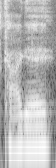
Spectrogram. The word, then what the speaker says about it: Kage: So we didn't really touch base upon the techno and house stuff I do, which is my other name, Brian Kage with a K. It's pronounced Kage.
